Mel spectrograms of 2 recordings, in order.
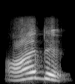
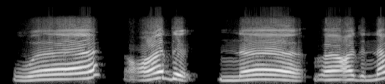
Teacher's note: عد گلے کے درمیان سے عین اور دال قلقلہ. وعدنا وعدنا موسیٰ نہیں کرنا، نا کرنا ہے، الف مدہ ہے.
